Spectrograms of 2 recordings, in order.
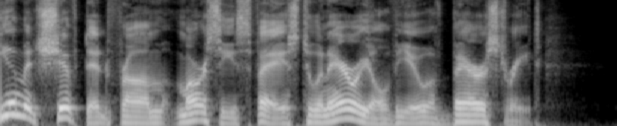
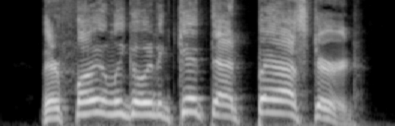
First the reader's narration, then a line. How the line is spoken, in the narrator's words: Rory blurted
